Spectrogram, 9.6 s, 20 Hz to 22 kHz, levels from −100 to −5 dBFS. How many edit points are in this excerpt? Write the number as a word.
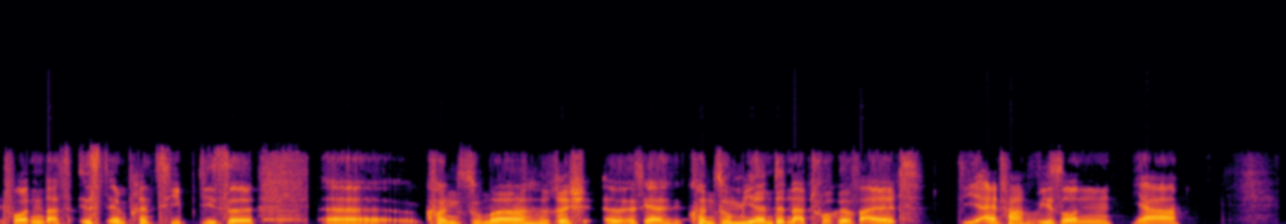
three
